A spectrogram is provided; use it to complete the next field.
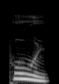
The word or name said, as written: ಪೋಳ್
